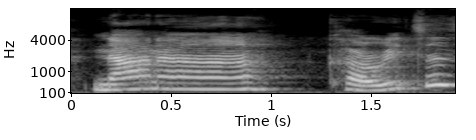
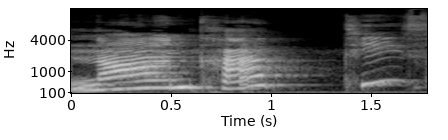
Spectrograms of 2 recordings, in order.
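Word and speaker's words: nankhatai: Nana karitzas, I say? Non-katis, she says slowly. Her pronunciation is perfect.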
